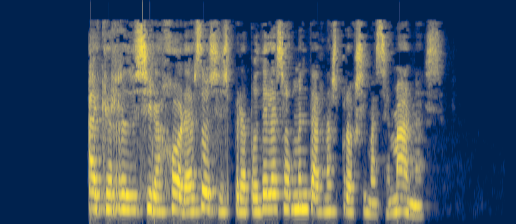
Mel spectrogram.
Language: Galician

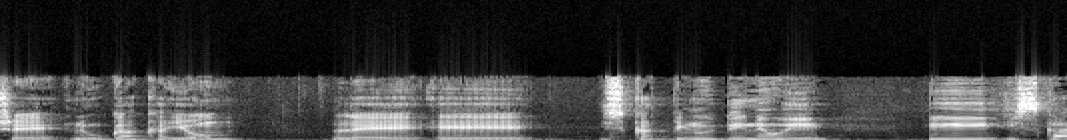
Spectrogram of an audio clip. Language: Hebrew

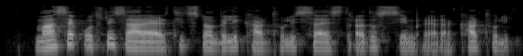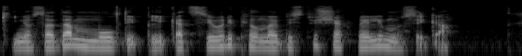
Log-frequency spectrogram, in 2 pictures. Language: Georgian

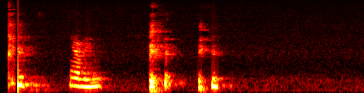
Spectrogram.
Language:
Czech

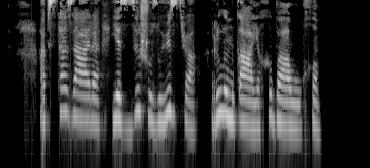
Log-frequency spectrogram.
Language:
Abkhazian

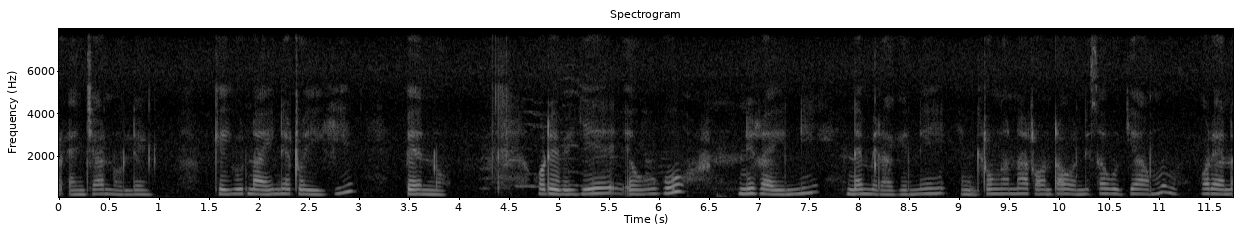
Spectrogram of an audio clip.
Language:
Masai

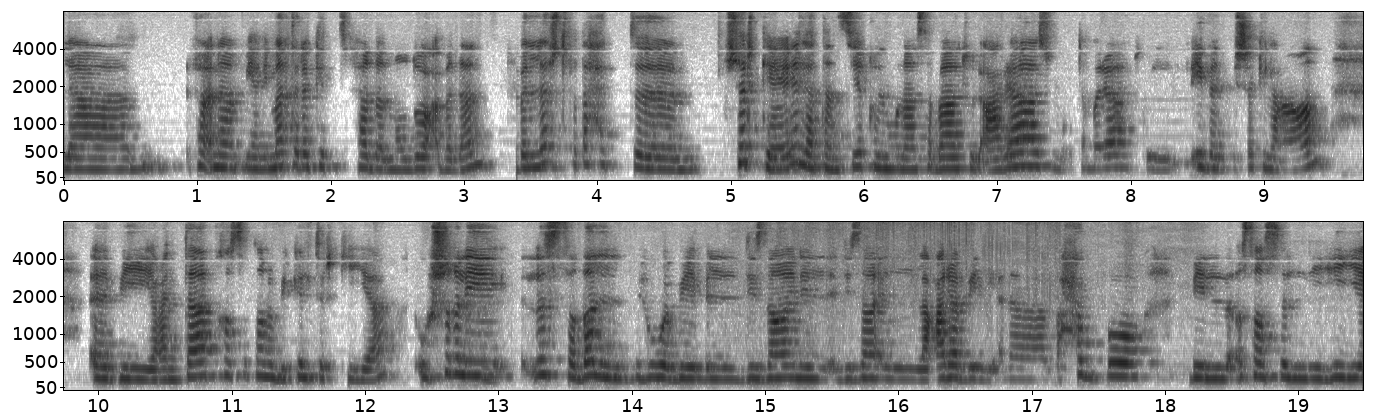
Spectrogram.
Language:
Arabic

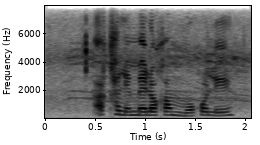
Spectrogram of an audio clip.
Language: Tswana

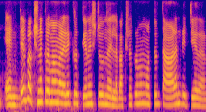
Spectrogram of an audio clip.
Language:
Malayalam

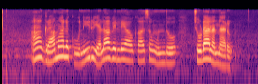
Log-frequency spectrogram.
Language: Telugu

